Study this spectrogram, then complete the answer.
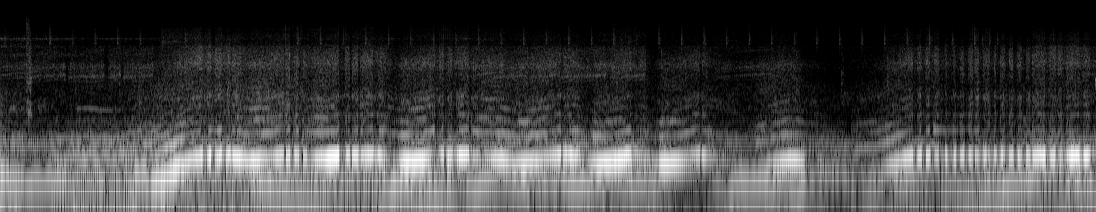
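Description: Drifting video-game car with a harsh, unpleasant engine note revving up and down repeatedly, climbing then settling through several swells, with faint tire screech, continuous and close.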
